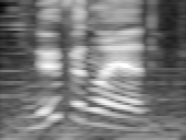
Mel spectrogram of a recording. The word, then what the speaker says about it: Newfoundland: And they schooled us on how to say Newfoundland. And that's how you say it. Newfoundland.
